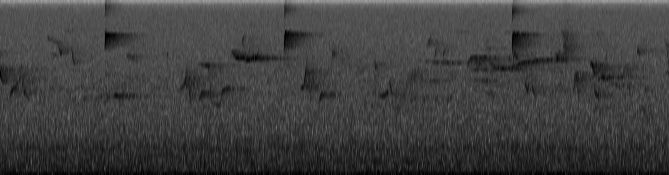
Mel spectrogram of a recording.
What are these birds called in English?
Gray Catbird, Northern Cardinal, Black-capped Chickadee, Eastern Wood-Pewee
